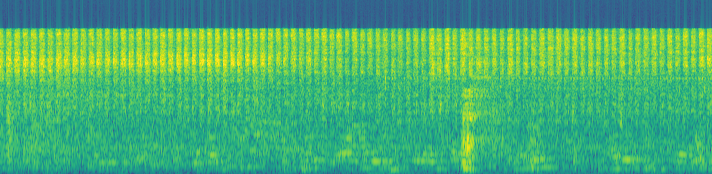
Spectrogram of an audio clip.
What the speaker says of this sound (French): il faut y aller avec une éponge abrasive plus fine et puis venir poncer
